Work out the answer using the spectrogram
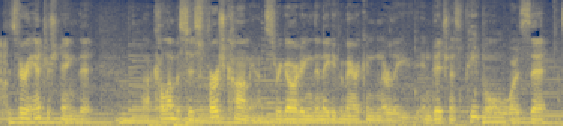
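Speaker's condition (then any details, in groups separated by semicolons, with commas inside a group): No condition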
